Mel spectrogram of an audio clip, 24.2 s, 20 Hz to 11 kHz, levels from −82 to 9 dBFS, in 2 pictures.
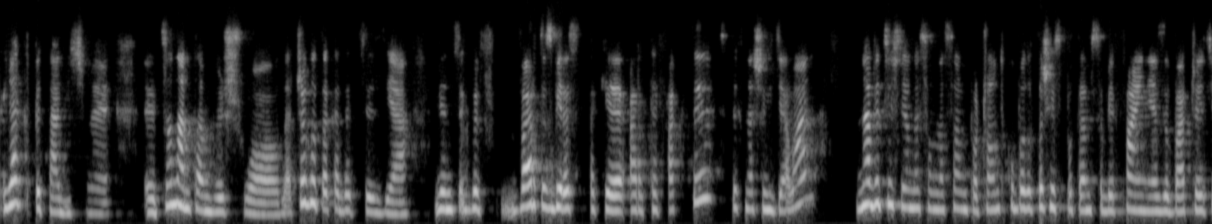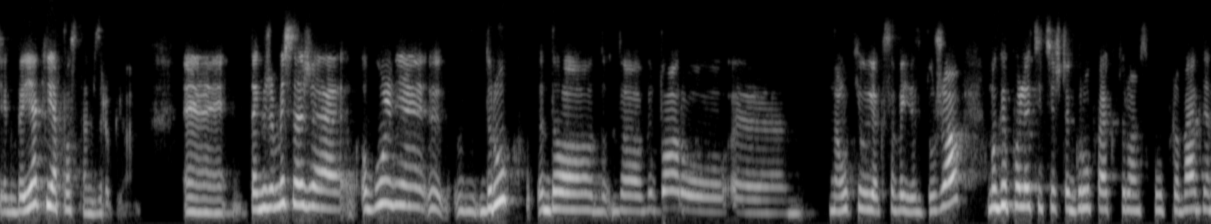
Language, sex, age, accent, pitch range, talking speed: Polish, female, 20-39, native, 215-255 Hz, 145 wpm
